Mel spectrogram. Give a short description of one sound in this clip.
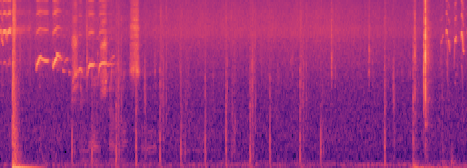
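Footsteps walk at a steady pace.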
